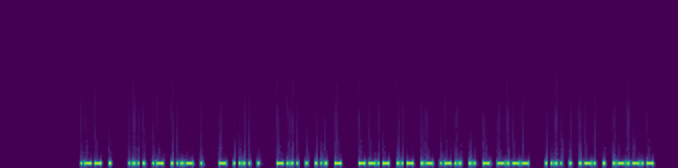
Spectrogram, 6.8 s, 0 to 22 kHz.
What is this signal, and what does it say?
Morse code, heard as a keyed tone, about 52 wpm, 700 Hz. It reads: WE HAVE THE BEST QUALITY HERE.
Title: Sentences from Top 1000 Words - Review Part 4 - 50wpm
